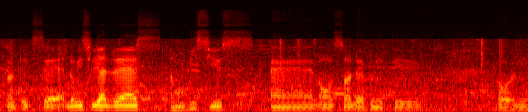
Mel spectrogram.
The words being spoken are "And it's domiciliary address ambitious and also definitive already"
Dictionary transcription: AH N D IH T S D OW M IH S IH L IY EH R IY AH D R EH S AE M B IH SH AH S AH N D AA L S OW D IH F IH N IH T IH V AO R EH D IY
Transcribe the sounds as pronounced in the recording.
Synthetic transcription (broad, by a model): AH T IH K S D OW M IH S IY L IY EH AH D R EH S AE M B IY S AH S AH N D AA L S OW D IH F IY N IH T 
